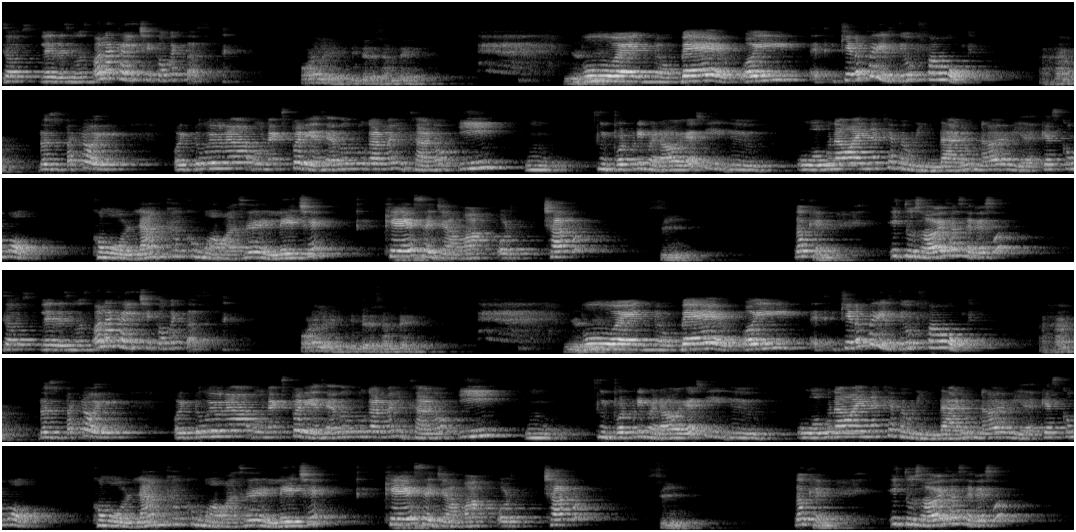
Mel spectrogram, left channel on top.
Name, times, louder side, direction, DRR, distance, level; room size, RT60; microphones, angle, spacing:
voice 1, 0.0-2.0 4.8-9.6 11.1-11.9 12.4-15.6 16.0-16.3 16.7-18.3 18.7-21.7 22.4-24.6 25.3-26.6 26.9-27.2 29.4-29.7 30.3-31.4, left 1 dB, 5° left, -1 dB, 0.3 m, -22 dB
voice 2, 3.0-4.2 5.6-6.1 10.4-10.7 25.3-25.6 27.9-28.3 29.5-29.7, right 1 dB, 55° right, -2 dB, 0.8 m, -30 dB
2.2 x 2.2 x 3.5 m, 0.90 s
head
